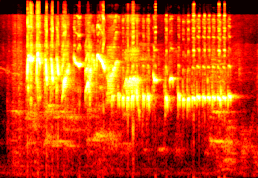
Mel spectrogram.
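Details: Contest-style greater green leafbird master song with a pelatuk bawang fill: a jumble of swooping high notes runs into evenly repeated pulses and ends on a sustained whistled tone.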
